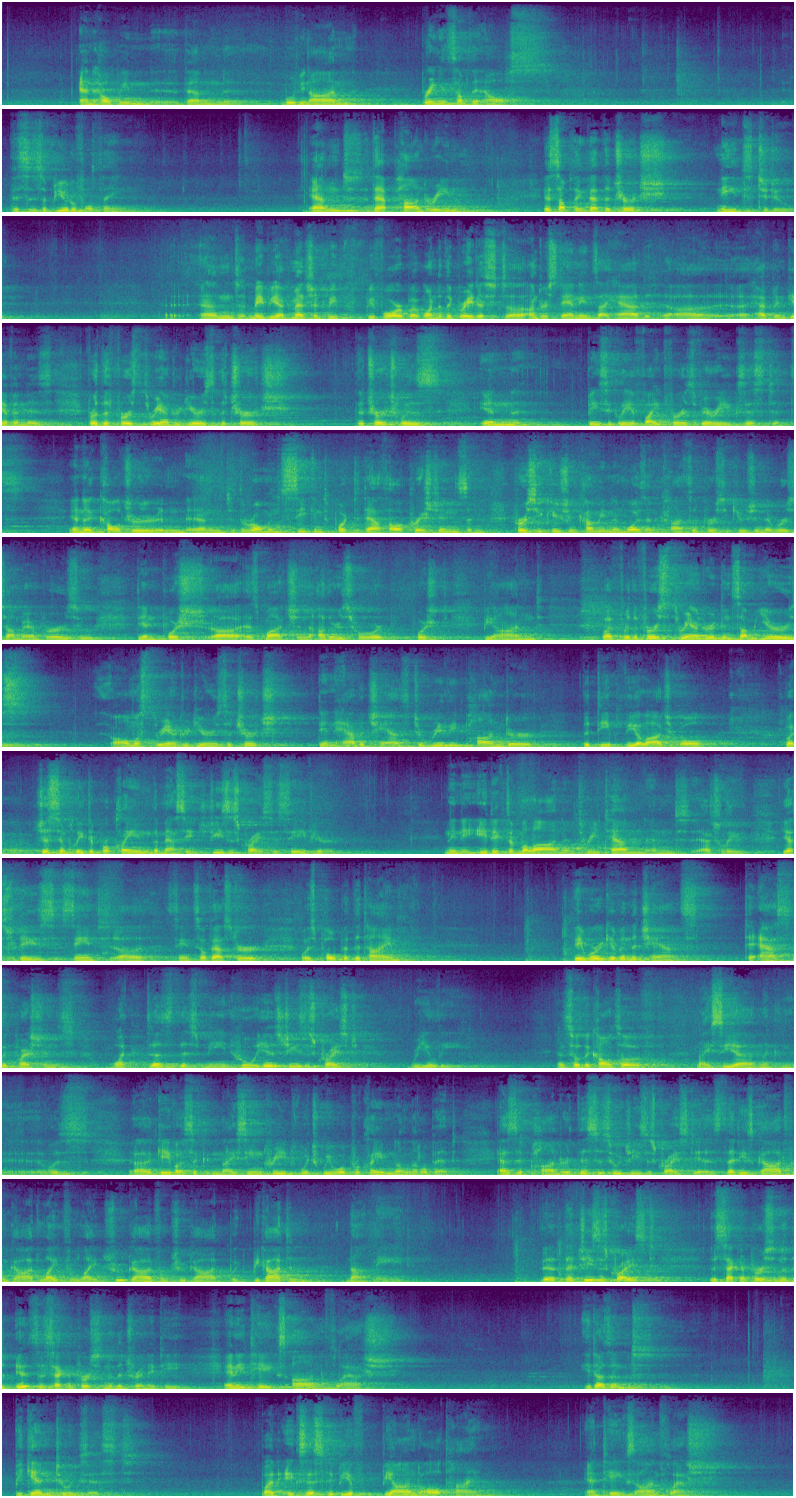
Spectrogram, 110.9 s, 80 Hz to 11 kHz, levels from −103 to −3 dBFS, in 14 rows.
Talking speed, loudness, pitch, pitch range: 135 wpm, -17 LUFS, 125 Hz, 110-135 Hz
